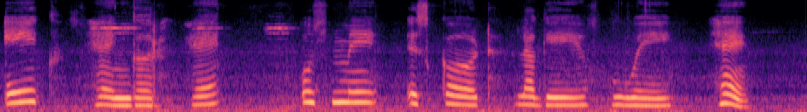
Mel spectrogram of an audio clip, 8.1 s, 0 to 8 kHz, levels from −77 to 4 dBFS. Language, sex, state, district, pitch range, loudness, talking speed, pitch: Hindi, female, Madhya Pradesh, Dhar, 195-250 Hz, -15 LUFS, 60 wpm, 210 Hz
